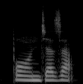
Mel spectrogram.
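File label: "pòngias", female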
